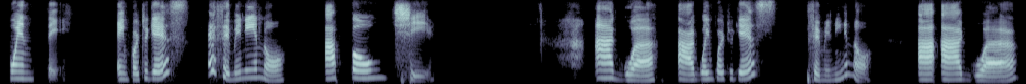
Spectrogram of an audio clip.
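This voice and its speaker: A Brazilian woman teaching a Portuguese lesson to Spanish speakers, saying each example word slowly and clearly and checking in often with her students. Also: a little high, sharp tone, dry recording, muffled recording. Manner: slow, careful enunciation of example words, checking in with "certo?".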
